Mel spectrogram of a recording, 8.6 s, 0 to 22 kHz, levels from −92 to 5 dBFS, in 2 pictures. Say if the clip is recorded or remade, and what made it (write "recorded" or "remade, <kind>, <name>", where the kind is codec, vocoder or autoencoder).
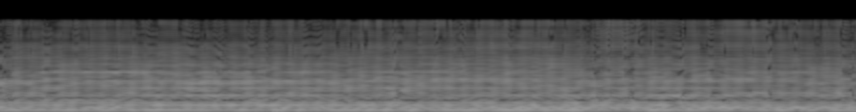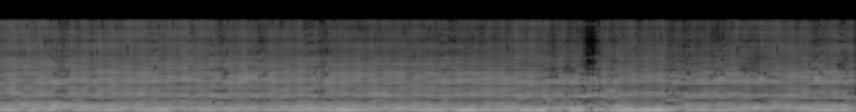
remade, vocoder, BigVGAN v2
